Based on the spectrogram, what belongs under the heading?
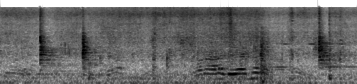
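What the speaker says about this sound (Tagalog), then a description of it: "Bago ginisa ni kusinero natin" Boiled meat sautés in a pan for a birthday meal, a steady sizzling hiss with light stirring and scraping knocks throughout, while people talk in the background.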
